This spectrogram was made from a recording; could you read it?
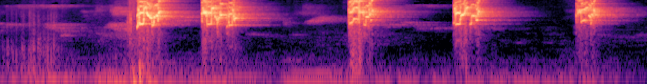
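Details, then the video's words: Lively lovebird repeating loud, grating high squawks, five in all, roughly one every second, over a soft low rumble. "burung Lovebird paling keren dan gacor"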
